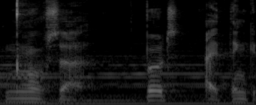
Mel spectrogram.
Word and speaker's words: Xhosa: Hence Xhosa is usually pronounced something like Ngosa.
